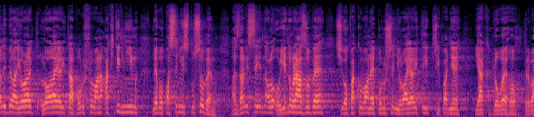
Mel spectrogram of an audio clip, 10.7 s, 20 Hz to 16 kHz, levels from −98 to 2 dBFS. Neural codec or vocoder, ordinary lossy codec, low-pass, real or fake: none; AAC, 48 kbps; 14.4 kHz; real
